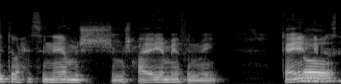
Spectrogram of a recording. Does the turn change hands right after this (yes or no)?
no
